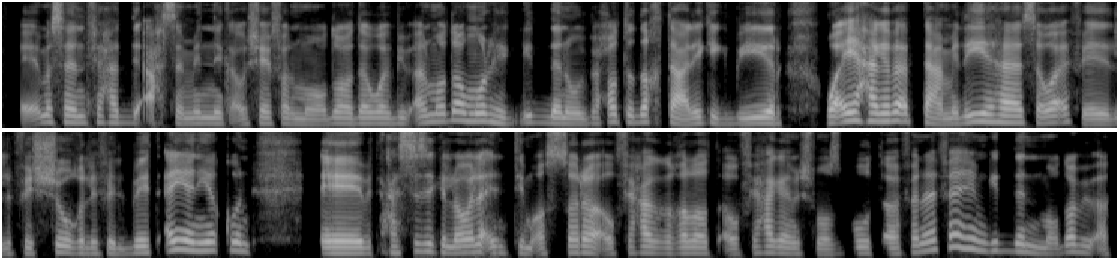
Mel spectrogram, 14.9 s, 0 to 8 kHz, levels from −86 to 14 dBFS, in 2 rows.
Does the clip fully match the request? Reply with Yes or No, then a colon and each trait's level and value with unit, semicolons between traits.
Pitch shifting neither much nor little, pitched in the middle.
Yes: average, 4.0 semitones; medium, 145 Hz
